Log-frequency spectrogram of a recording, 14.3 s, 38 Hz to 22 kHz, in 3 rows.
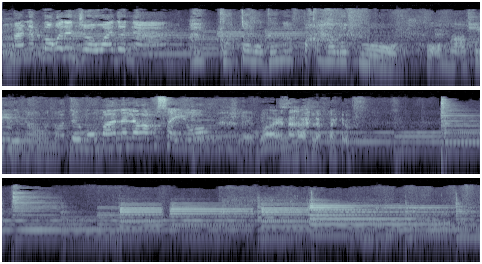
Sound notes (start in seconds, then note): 7.7 chuckles; 8.8 mellow music playing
